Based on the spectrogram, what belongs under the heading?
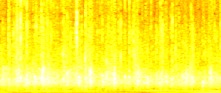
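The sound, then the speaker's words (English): Steady applause for the Lord from a large gathered crowd, sustained and fairly loud, with a low sustained musical drone or organ tones underneath. “Can we give the Lord just another round of applause?”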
